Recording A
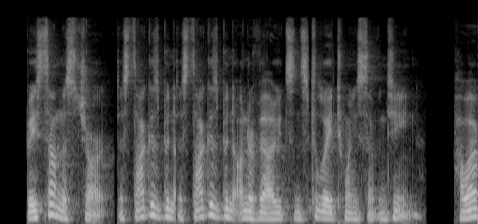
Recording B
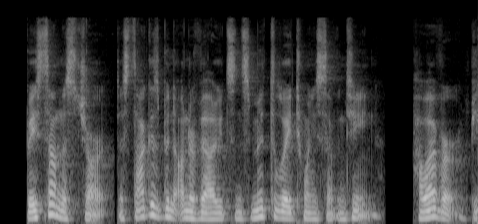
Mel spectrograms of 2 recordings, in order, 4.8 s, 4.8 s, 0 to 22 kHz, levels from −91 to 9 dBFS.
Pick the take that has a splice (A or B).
A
